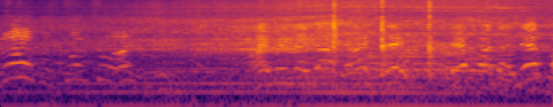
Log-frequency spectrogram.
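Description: Several voices shouting and calling out across an open pitch, more of them at once and louder from about halfway through, over a steady low hum.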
